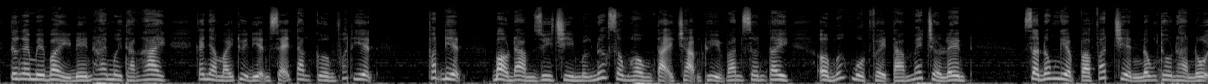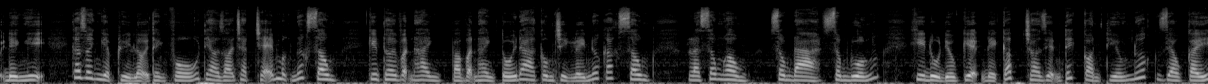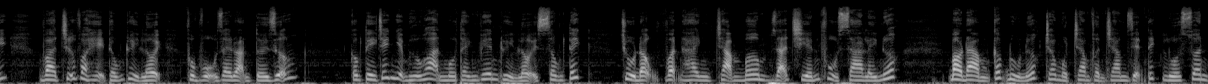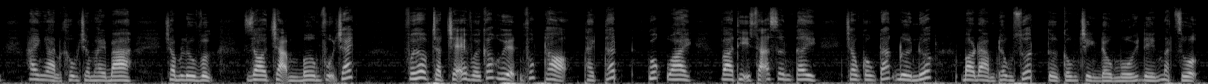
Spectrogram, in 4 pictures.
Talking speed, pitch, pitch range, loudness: 240 wpm, 205 Hz, 185-235 Hz, -26 LUFS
